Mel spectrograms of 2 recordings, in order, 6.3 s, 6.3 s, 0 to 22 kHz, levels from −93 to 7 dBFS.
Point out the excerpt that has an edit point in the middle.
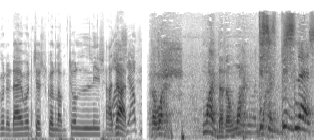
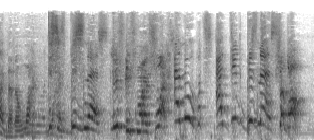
first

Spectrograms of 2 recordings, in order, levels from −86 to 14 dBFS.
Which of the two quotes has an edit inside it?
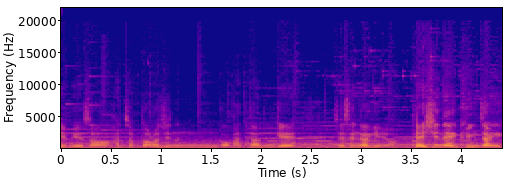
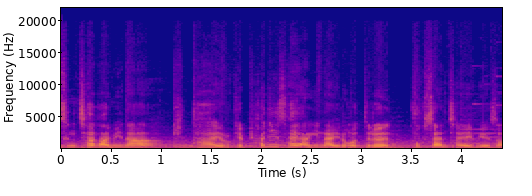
first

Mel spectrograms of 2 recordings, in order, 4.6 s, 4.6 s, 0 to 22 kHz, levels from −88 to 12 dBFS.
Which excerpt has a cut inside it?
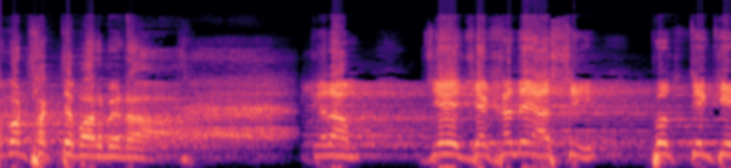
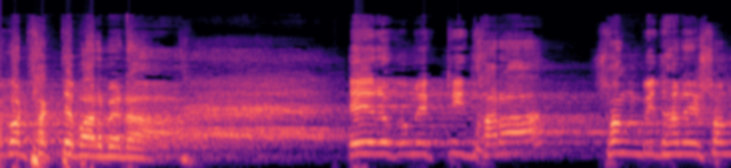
first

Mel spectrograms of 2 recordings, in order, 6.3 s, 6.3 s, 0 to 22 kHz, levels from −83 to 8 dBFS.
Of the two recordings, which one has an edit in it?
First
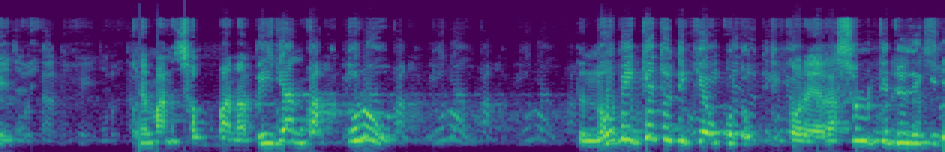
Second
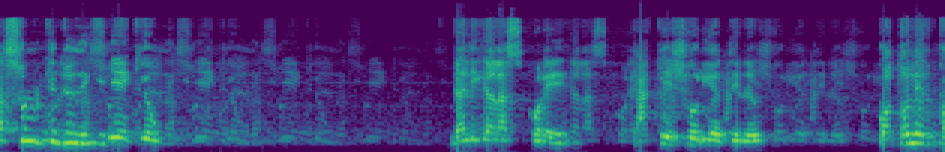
first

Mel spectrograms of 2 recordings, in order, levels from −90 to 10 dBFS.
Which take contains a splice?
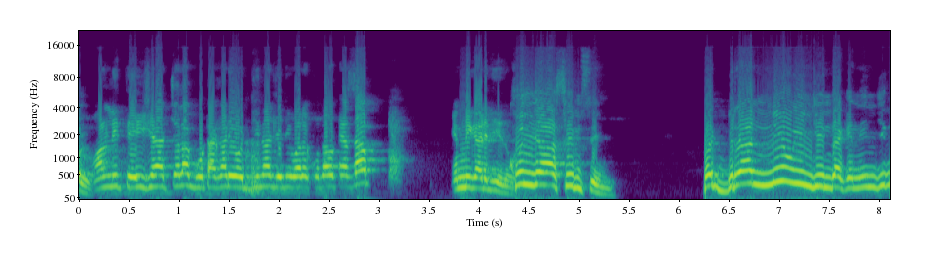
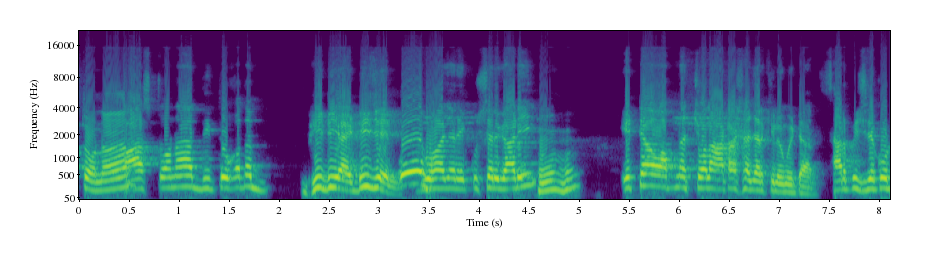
second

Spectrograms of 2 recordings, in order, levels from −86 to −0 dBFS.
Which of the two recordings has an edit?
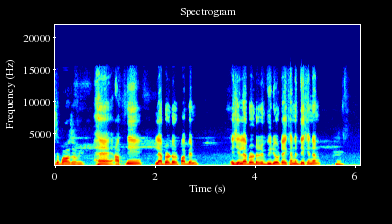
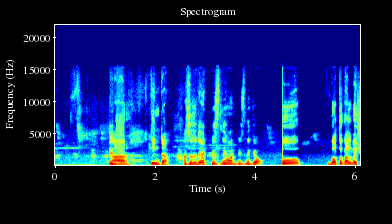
second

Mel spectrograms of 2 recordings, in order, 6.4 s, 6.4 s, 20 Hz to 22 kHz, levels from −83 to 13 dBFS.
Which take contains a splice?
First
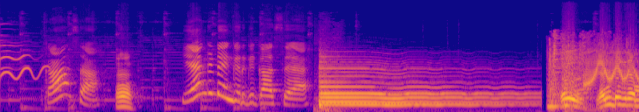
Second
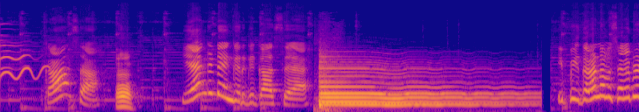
second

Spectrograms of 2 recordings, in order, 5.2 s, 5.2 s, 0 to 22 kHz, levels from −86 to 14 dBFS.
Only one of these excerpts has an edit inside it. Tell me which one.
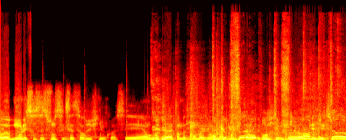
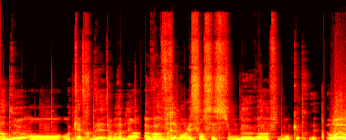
second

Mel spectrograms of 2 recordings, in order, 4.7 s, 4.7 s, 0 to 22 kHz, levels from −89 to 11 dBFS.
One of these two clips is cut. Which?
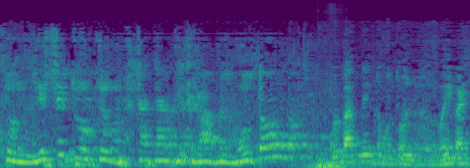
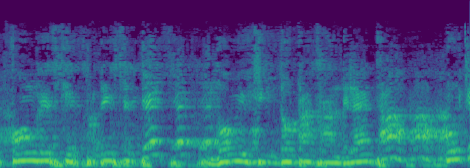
first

